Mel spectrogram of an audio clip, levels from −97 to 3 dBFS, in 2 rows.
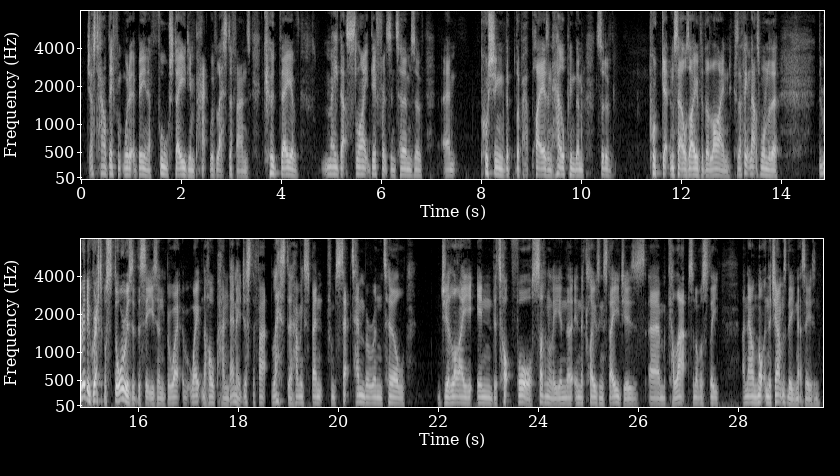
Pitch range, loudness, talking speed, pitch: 95-110 Hz, -24 LUFS, 190 wpm, 105 Hz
